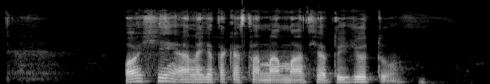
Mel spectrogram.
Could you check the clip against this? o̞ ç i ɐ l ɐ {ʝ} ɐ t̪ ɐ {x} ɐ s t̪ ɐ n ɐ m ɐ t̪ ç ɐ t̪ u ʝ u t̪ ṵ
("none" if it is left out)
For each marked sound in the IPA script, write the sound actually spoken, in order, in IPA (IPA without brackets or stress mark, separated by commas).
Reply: ʝ, k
